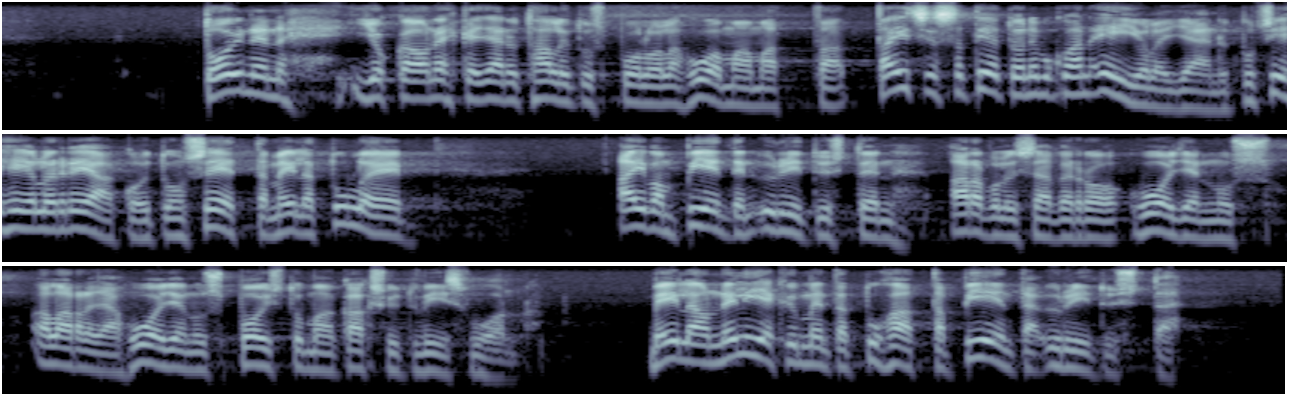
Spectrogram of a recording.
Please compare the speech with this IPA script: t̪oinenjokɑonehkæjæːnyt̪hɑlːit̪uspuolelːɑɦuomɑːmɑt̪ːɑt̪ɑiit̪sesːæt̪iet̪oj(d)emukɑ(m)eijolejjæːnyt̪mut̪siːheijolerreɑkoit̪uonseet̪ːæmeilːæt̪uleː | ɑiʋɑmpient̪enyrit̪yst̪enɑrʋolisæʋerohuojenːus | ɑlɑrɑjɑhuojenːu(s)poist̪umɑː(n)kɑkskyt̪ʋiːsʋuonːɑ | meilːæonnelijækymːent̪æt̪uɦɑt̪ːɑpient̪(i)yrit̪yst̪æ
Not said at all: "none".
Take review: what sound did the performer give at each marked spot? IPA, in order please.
n, n, s, ŋ, æ

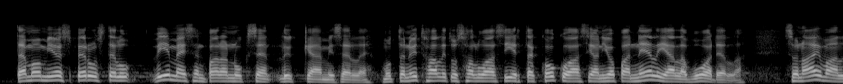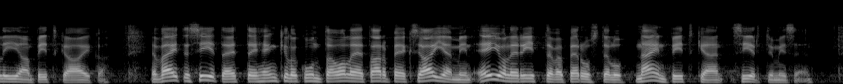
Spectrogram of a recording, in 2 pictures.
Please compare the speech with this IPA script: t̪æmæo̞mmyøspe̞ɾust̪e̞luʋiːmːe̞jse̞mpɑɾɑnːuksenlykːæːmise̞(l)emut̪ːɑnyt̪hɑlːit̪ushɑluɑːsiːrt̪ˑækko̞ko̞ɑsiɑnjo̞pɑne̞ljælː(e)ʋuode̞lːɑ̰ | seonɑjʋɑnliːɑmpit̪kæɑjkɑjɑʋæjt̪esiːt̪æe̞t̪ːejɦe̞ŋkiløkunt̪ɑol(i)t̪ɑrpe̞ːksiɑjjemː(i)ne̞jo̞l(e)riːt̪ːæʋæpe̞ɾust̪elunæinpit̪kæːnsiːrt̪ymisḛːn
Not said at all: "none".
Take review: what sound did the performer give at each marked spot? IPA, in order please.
lː, æ, e, i, e

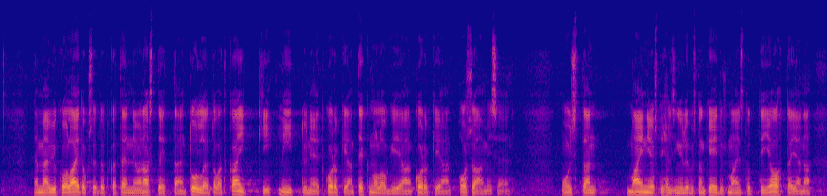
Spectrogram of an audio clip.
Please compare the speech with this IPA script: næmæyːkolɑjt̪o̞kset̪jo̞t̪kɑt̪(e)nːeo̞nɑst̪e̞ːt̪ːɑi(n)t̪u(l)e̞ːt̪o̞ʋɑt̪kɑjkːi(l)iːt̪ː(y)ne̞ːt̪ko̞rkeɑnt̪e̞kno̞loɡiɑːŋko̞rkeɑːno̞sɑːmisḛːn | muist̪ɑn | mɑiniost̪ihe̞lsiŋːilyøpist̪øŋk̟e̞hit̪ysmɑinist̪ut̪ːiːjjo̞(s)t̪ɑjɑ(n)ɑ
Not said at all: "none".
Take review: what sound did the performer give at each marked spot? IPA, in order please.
æ, n, lː, l, y, h, n

